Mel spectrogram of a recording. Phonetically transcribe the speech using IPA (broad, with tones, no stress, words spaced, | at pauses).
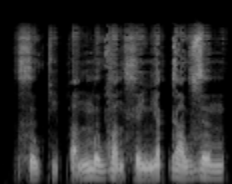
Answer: xə˨˩wki˨˩p̚ʔa̰˧˥n mə˨˦wva̰˧˨nxɛ˨˩ɲa˦˥k̚ ɣa˨˦w zə˧m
